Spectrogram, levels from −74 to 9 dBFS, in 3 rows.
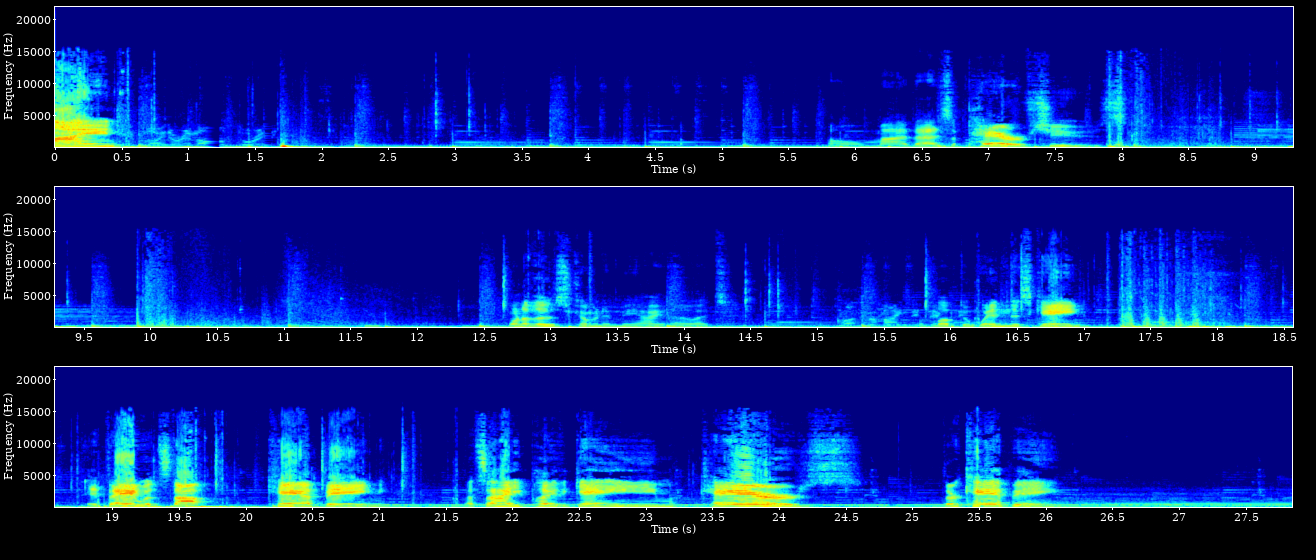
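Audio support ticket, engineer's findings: Call audio freeze at 1.13–1.25 s: last sound continued about 100 ms as a fading buzz, then audio resumes where it stopped, with nothing lost. Likely held-up packets draining the jitter buffer. Spectrogram shows a smeared, decaying band bridging the hole.

Short stall from a late packet at 1.57–1.64 s: a sound stretched about 50 ms with slight buzz or dip while the receiver waited for the missing packet. Waveform shows a repeated, slightly sagging cycle pattern before normal variation returns.

Jitter buffer speed-up at 12.23–13.05 s (110% speed, roughly a tenth of a second trimmed) and 15.35–15.91 s (109%, around 50 ms). Hurried delivery at unchanged pitch. Backlog cleared by cutting pitch-period slices. Waveform shows unchanged period length; spectrogram shows unchanged harmonic spacing.

Gap between chunks at 18.37 s: hard-edged hole of about 7 ms, no content missing, which fits audio sent in 10-second chunks with a late-starting player or codec padding. 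Waveform shows a flat silent run with abrupt edges; spectrogram shows a thin vertical blank stripe.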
